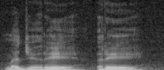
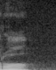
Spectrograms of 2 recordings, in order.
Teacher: فبعد كده هلاقي بيكلموا عن الحرف الثاني اللي هو من حروف الفرعية الألف الممالة، عندنا كلمة في رواية حفص مجري ري، طبعا لو هي غير ممالة تبقى را، لكن مع الإمالة هرقق الراء وأميل كما كذلك الألف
